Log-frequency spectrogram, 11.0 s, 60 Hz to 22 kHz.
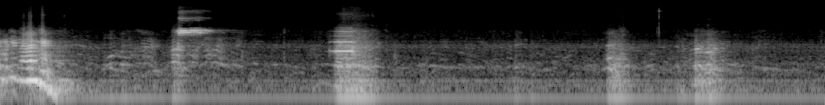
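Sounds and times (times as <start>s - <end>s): short beep: 4.4s - 4.8s.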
